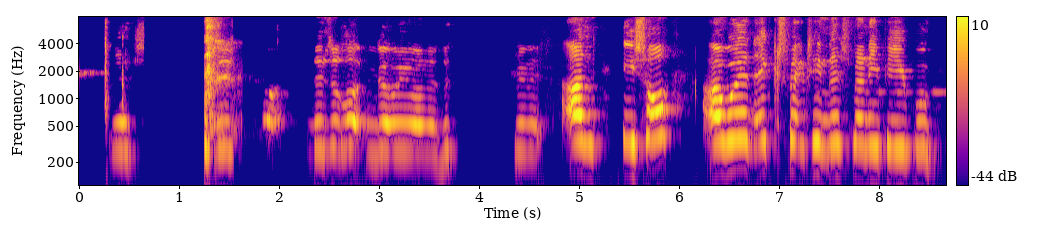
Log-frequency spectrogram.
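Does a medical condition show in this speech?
Yes: cerebral palsy; wheelchair user.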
